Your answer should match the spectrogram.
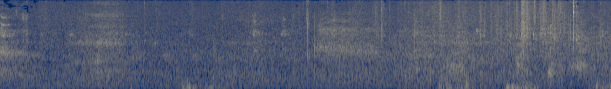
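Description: Two Great Danes romping in snow: paws scuffling and moving over the snow, with a few low thuds.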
